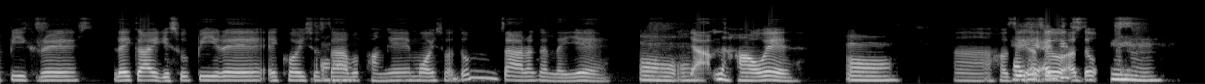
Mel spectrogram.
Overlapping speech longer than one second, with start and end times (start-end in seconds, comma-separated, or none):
none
